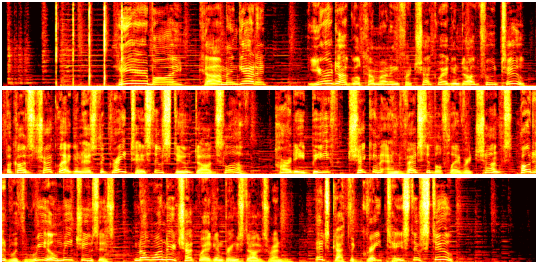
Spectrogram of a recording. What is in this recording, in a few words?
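Commercial; Chuck Wagon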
